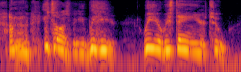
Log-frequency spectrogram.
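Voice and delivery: shrill, very high, very loud yell. Retelling a lunch-table standoff at school, acting out his past self, retelling a yell. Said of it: "I'm eating while I'm yelling".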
